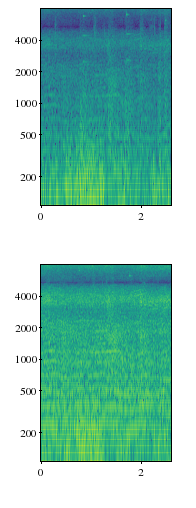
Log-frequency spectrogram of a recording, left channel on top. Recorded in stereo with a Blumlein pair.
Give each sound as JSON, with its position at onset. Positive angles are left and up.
{"t": 0.0, "sound": "a lawn mower", "azimuth_deg": -35}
